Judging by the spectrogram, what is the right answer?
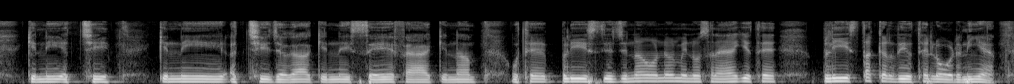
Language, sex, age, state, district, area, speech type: Dogri, male, 18-30, Jammu and Kashmir, Samba, rural, spontaneous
